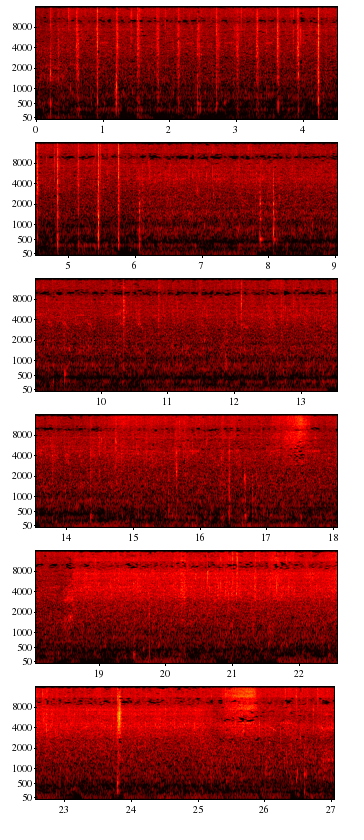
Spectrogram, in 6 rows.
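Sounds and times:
stream flowing over rocks: 0.0s - 27.0s.

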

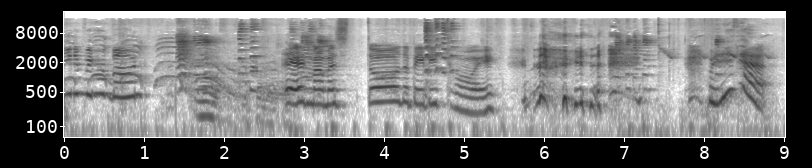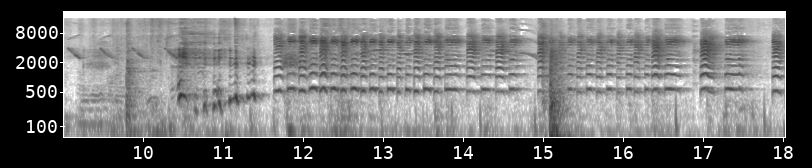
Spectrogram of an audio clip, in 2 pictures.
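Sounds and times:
squeaky toy squeaking: 0.0s - 3.6s, 4.4s - 5.4s, 6.8s - 8.8s, 11.6s - 18.0s
thump: 15.0s - 15.4s.

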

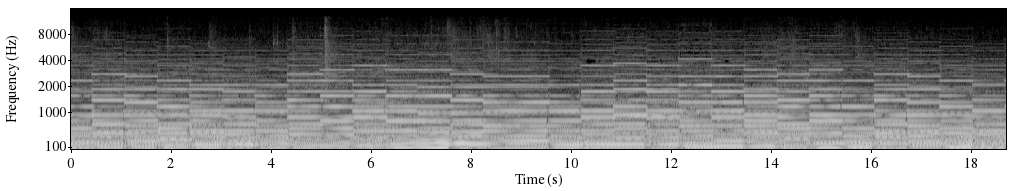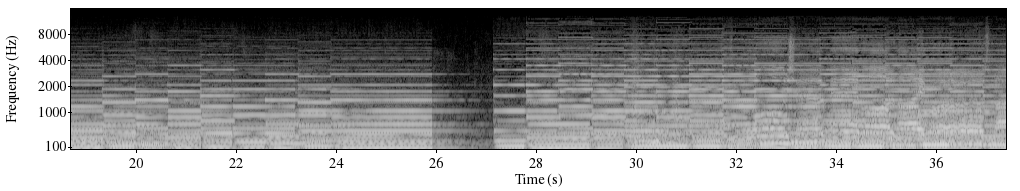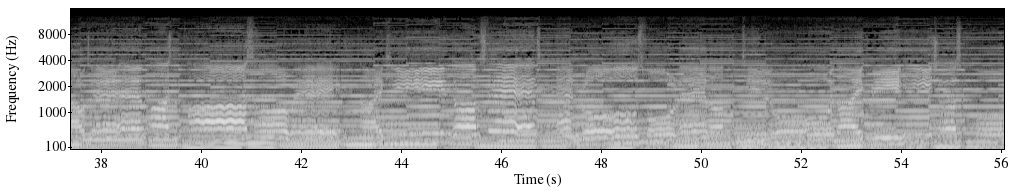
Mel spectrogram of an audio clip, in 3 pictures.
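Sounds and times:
church organ playing a hymn: 0.0s - 56.0s
congregation singing: 29.8s - 56.0s.

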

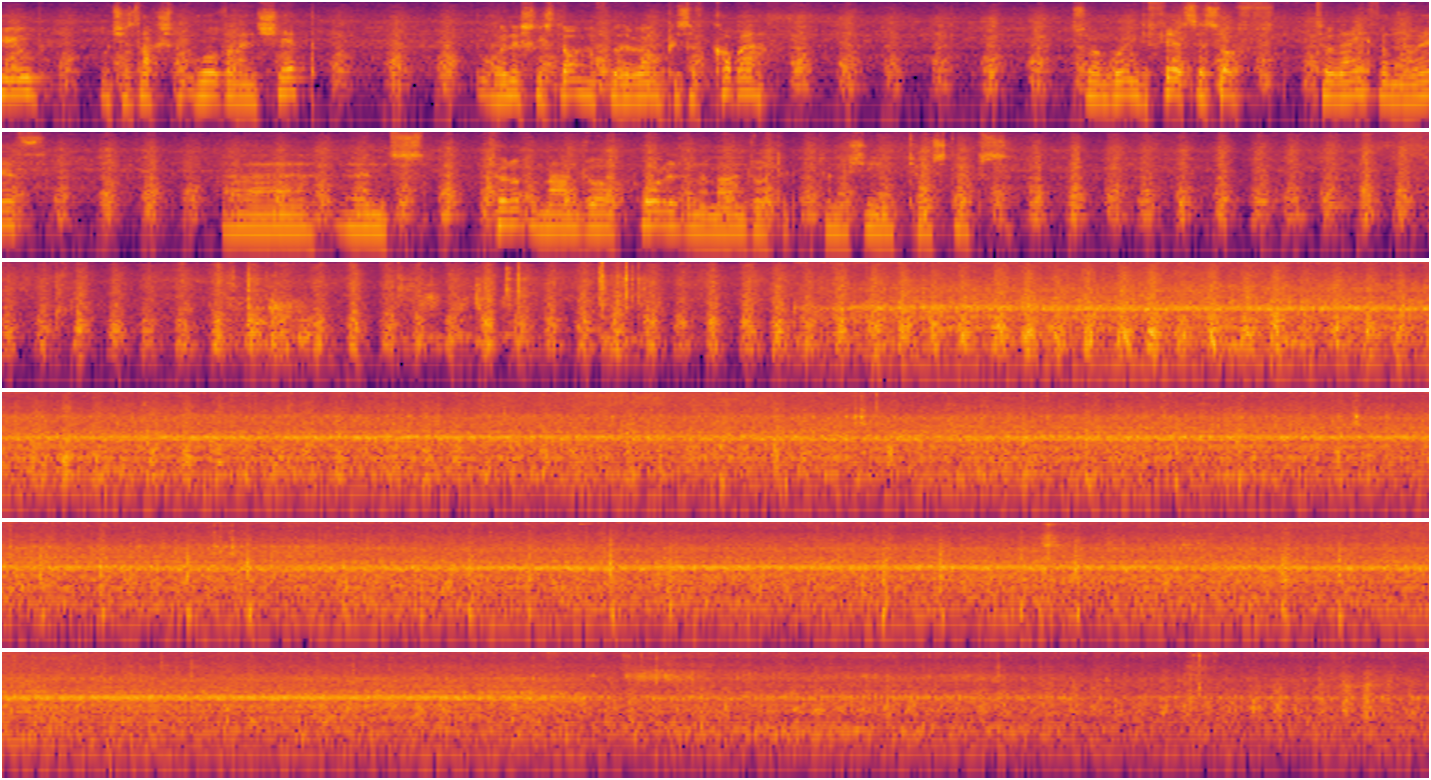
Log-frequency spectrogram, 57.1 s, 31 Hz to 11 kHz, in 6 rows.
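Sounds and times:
rhythmic pulsing sound: 0.0s - 57.0s
metal lathe whining: 24.3s - 56.9s.

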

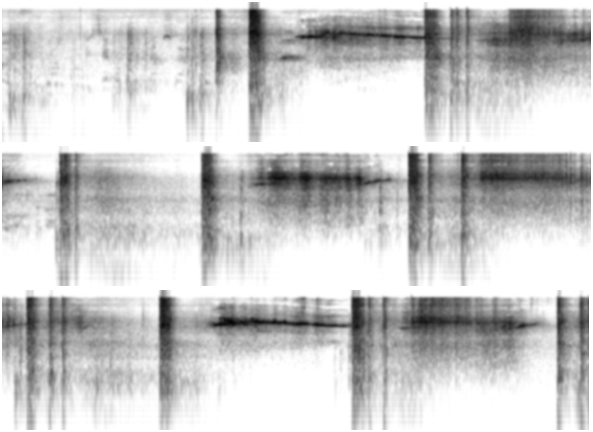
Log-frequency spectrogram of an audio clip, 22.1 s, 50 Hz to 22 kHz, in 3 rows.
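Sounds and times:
fireworks bangs: 0.0s - 22.0s
fireworks crackle: 0.0s - 22.0s
high firework whistle: 3.3s - 7.9s, 10.4s - 12.4s, 13.5s - 15.9s, 17.2s - 21.6s.

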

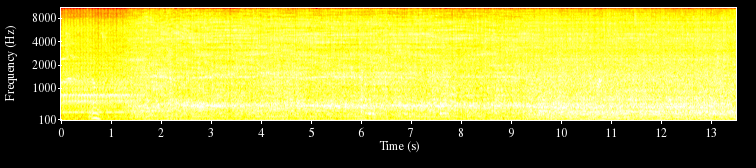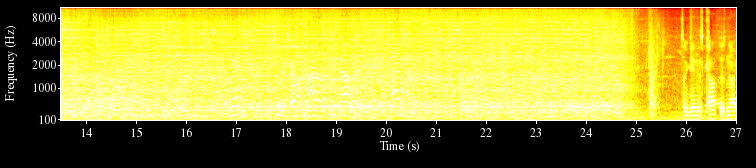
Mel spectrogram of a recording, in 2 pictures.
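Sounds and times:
boring rig drill drone: 0.0s - 25.2s.

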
